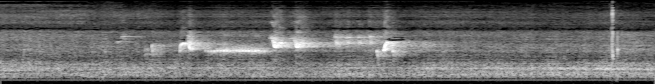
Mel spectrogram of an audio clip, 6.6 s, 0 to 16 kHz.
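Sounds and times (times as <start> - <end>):
steady hiss: 0.0 - 6.5
nightingale singing whistled and trilling phrases: 1.2 - 4.3.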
